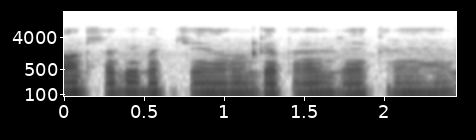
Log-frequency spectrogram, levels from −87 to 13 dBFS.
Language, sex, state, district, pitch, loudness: Hindi, male, Jharkhand, Jamtara, 105 Hz, -21 LUFS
